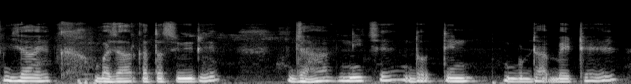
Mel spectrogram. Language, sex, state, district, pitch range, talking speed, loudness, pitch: Hindi, male, West Bengal, Alipurduar, 135-165 Hz, 125 wpm, -13 LUFS, 150 Hz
